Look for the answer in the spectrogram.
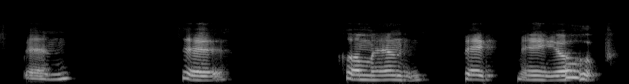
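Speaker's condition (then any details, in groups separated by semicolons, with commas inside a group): Cerebral palsy; affects speech and mobility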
